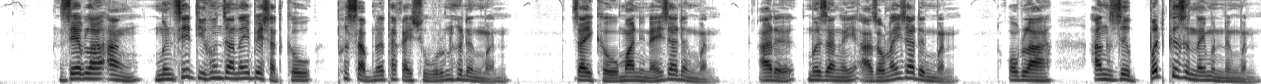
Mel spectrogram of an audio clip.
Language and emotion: Bodo, happy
